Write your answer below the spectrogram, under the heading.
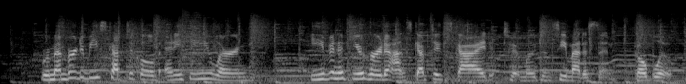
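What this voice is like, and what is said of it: Thick put-on Michigan accent. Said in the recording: “in your thickest Michiganian accent”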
